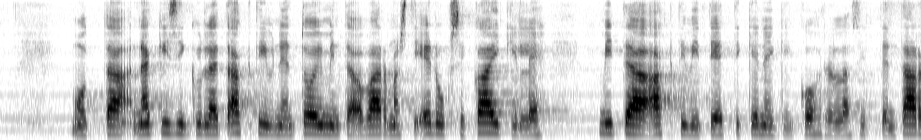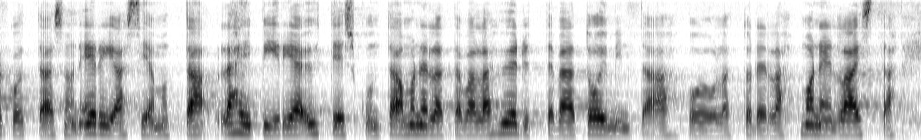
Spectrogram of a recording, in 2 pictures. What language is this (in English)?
Finnish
